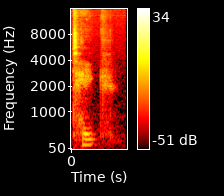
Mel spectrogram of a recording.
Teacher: when I say the word take you can feel that puff of air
